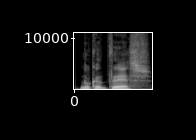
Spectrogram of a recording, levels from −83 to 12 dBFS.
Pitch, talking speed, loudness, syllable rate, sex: 125 Hz, 230 wpm, -16 LUFS, 4.5 syllables/s, male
